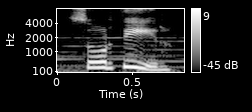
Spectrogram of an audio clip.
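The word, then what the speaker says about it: sortir: सोरतीर, सोरतीर। Okay, सोरतीर। टू गो आउट को हम French में क्या बोलेंगे? सोरतीर। इस पूरे फ्रेज को क्या बोलेंगे हम? सोरतीर अवेक देजामी, सोरतीर अवेक देजामी।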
